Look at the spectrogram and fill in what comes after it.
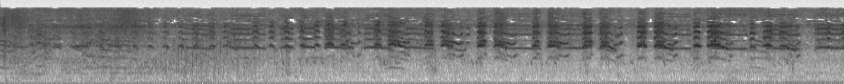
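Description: Birds chirping, many short repeated calls overlapping in a busy chorus that grows denser about two seconds in, over a low steady rumble of background ambience.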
